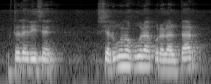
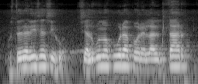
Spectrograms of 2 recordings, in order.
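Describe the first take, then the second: No difference in how they are said.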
